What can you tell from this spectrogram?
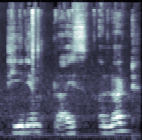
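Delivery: usual speaking voice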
